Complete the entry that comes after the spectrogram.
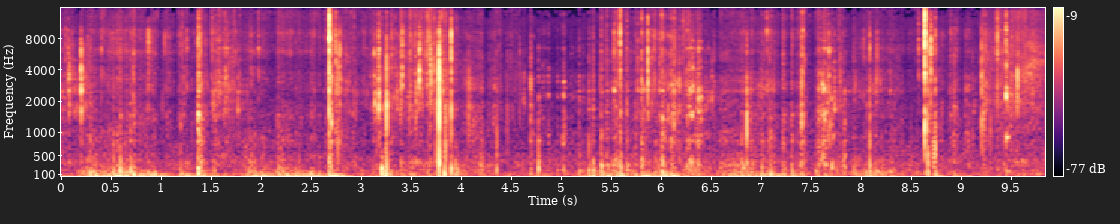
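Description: A solid cream oval bar of soap, held between long-nailed fingers, is shaved with a utility knife blade. Dry, crisp scraping and crinkling sounds are heard, with sharp bright clicks as the blade catches and flakes break away over a soft low rumble.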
